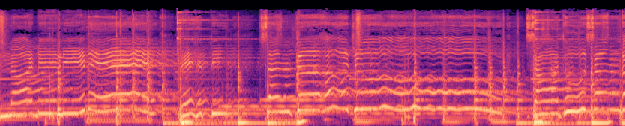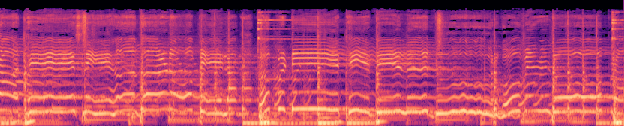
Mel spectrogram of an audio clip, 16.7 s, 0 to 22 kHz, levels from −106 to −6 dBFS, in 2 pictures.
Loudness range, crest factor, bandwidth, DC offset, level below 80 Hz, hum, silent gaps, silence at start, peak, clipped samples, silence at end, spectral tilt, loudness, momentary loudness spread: 3 LU; 16 dB; 16.5 kHz; under 0.1%; -50 dBFS; none; none; 0 s; -2 dBFS; under 0.1%; 0 s; -4 dB/octave; -18 LUFS; 5 LU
